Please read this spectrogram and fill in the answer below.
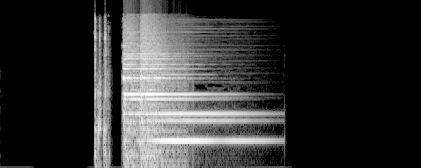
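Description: Subscribe-animation sound effects: a short mouse click, then a notification bell ding that rings out and fades over about a second and a half.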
